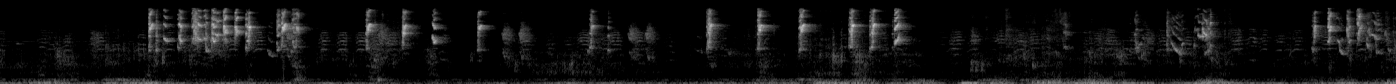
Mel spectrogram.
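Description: Small birds chirping: short, sharp, high chirps coming in irregular quick clusters, with a few brief sliding calls.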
